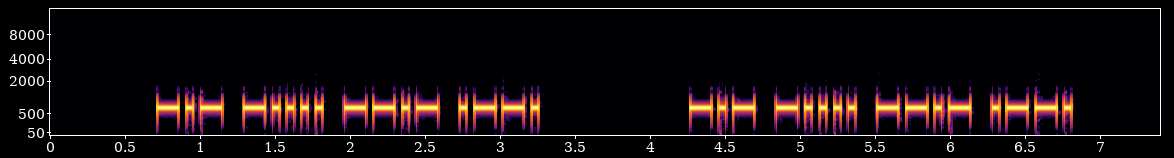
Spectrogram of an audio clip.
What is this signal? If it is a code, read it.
Morse code, heard as a keyed tone, about 25 wpm, 700 Hz. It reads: K6QP K6QP
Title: USA Call Signs - 4 Characters - Repeated 2x - 25wpm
